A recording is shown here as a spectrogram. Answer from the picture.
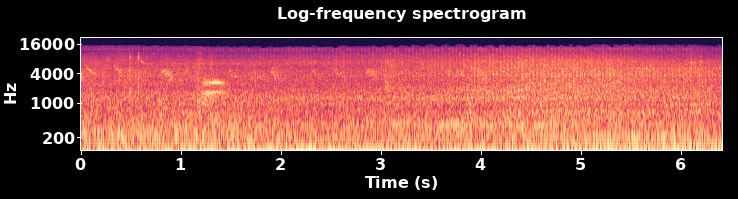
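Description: Street ambience: a steady low rumble of vehicle traffic, with people's voices.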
